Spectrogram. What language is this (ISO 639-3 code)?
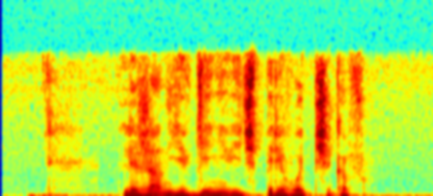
rus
